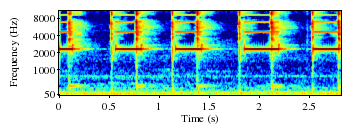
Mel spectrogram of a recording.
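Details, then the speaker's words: IWELD TIG160 welder with no high-voltage output, relay being tested: power applied to the coil and the normally-open contacts close, so the meter's continuity beep switches on and off about every 1.5 seconds. Relay contacts close normally. "ถ้าContactเขาต่อกันนะครับตัวนี้จะดังปี๊ดขึ้นมานะครับ"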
